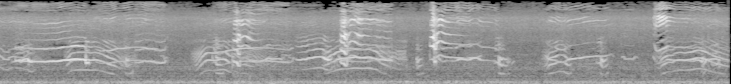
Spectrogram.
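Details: Several newborn Giant Schnauzer pups whimpering and squealing continuously, wavering rising-and-falling cries interrupted by sharp yelps, with a low rumble underneath.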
